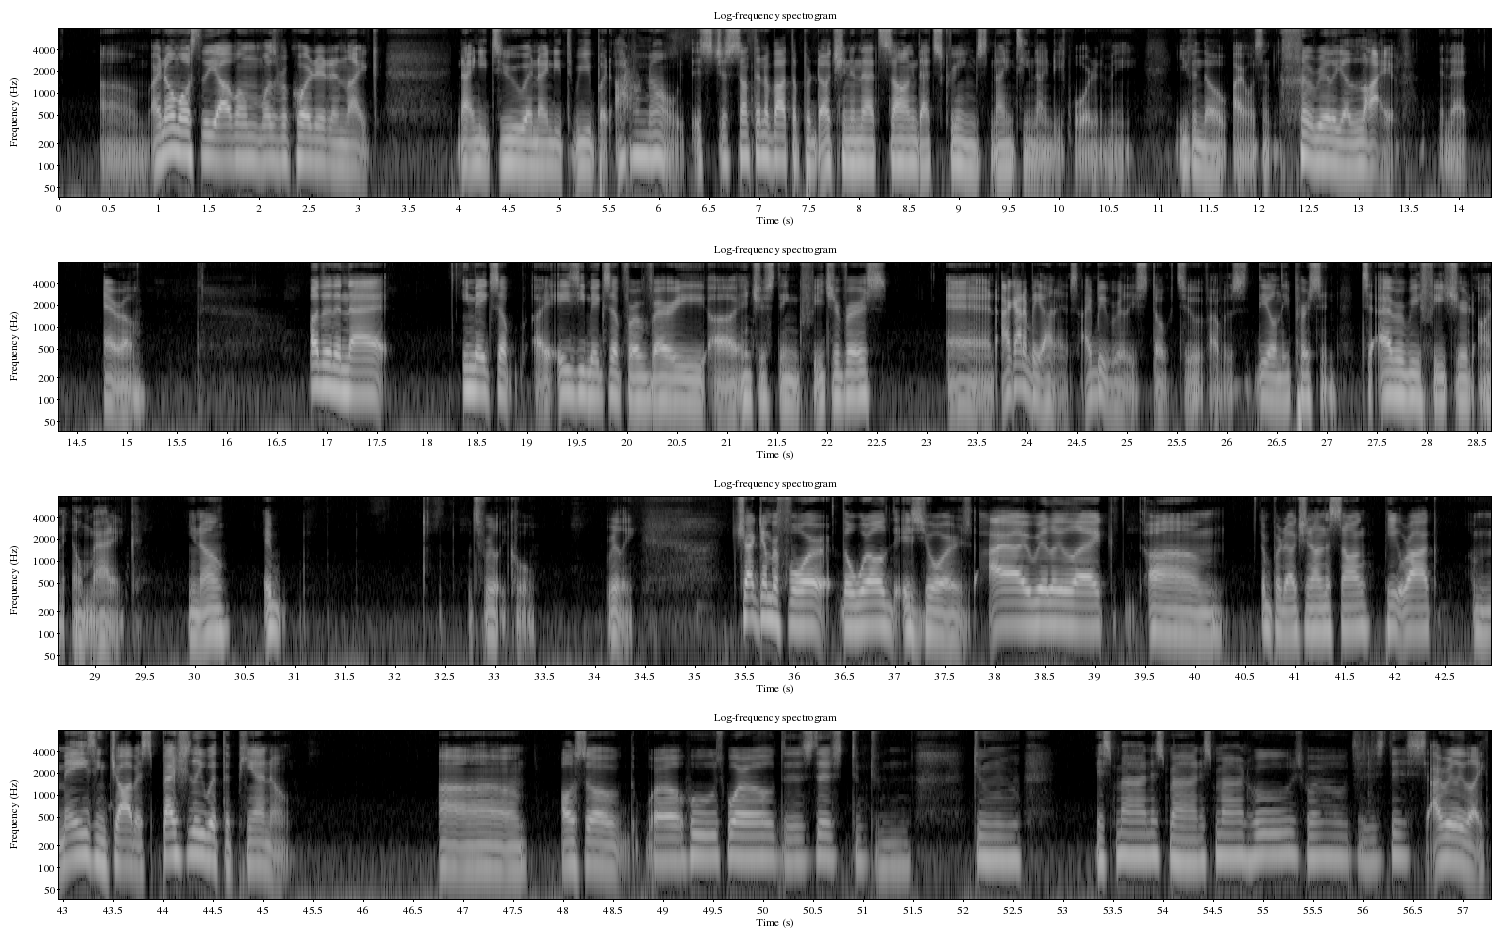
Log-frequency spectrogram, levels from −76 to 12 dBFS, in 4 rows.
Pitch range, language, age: 105-130 Hz, English, 10-29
